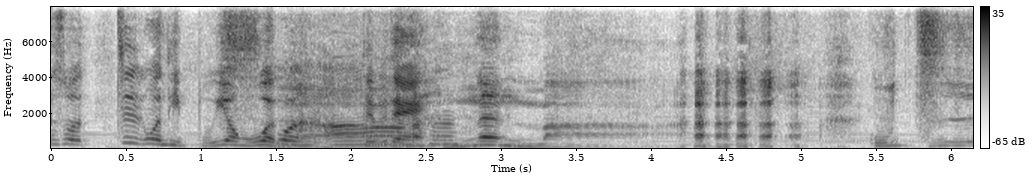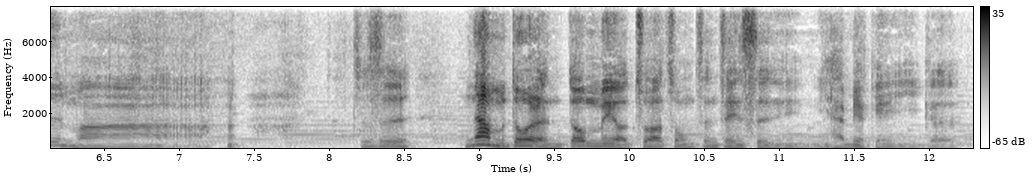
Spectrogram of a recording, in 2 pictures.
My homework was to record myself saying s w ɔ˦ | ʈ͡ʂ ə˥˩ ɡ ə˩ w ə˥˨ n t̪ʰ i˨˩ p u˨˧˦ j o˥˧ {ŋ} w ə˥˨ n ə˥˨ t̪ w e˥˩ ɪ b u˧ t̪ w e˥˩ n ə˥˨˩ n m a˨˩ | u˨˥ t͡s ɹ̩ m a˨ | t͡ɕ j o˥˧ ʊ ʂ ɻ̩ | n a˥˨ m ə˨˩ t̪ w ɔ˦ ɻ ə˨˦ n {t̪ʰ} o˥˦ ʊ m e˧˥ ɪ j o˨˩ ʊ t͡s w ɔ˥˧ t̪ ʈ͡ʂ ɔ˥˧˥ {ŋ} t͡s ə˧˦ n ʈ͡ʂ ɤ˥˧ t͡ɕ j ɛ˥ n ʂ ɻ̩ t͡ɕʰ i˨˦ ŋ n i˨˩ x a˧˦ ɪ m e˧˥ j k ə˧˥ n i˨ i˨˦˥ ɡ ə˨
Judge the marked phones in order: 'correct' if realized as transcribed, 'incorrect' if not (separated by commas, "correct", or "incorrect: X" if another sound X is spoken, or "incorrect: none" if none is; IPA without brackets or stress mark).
correct, incorrect: t̪, correct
